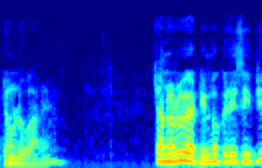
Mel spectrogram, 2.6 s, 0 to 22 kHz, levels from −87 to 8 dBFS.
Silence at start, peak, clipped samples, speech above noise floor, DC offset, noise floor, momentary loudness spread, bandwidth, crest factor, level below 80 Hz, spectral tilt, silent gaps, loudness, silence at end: 0 s; -8 dBFS; under 0.1%; 40 dB; under 0.1%; -63 dBFS; 18 LU; 12.5 kHz; 16 dB; -60 dBFS; -8 dB/octave; none; -23 LUFS; 0 s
